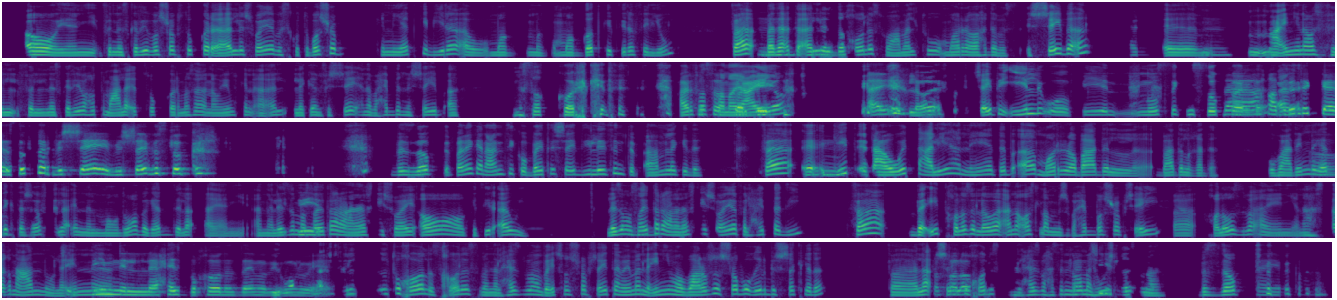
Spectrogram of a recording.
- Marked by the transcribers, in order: in English: "ماجات"; unintelligible speech; laughing while speaking: "أيوه"; laughing while speaking: "مِسكّر كده"; chuckle; other noise; chuckle; chuckle; tsk; laugh; unintelligible speech
- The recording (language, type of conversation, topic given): Arabic, podcast, إزاي بتوازن بين الأكل الصحي والخروجات مع الصحاب؟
